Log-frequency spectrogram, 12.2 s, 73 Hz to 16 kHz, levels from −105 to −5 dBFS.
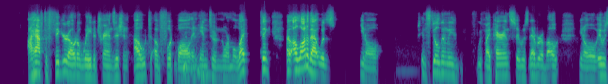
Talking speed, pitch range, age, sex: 190 wpm, 115-145 Hz, 30-49, male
